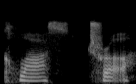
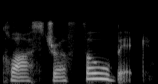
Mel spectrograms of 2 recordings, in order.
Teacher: It doesn't have to be tro because it's not stressed.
